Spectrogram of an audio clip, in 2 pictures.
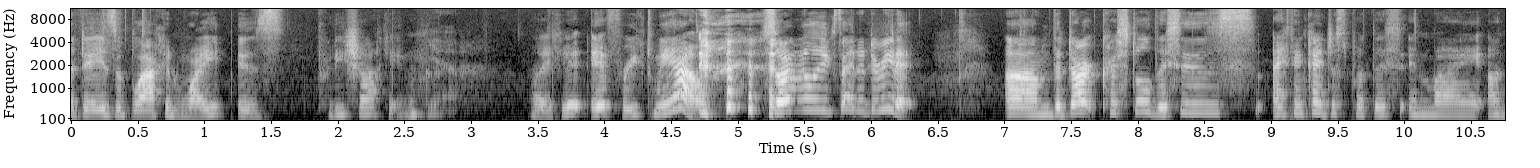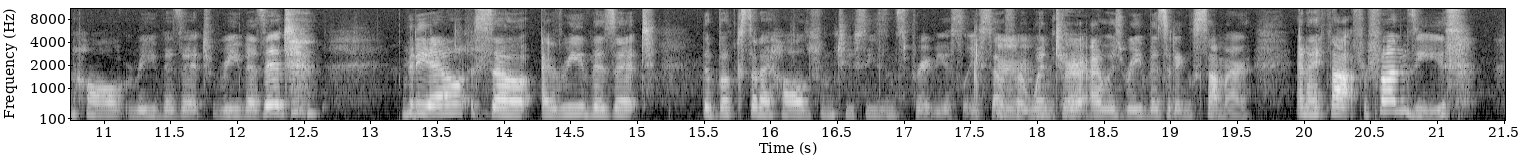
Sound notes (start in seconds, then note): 4.7 laughing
